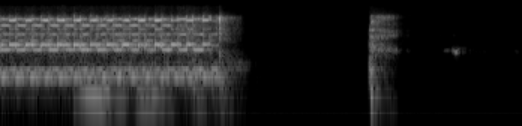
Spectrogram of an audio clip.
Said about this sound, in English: What's hard to believe is it's been so quiet lately, and all of a sudden tonight, of course, wouldn't you know, all the phone calls are coming.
